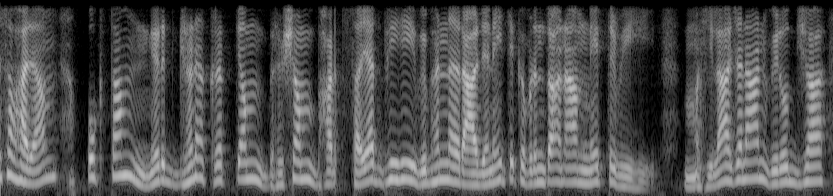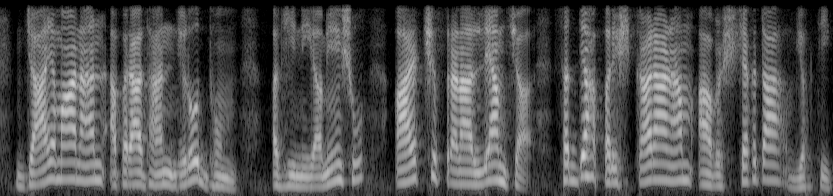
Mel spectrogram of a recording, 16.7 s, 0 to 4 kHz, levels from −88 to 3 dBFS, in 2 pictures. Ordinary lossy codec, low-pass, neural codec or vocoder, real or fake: none; 3.6 kHz; codec, 16 kHz, about 1 kbps, DyCAST, with the encoder's durations; fake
